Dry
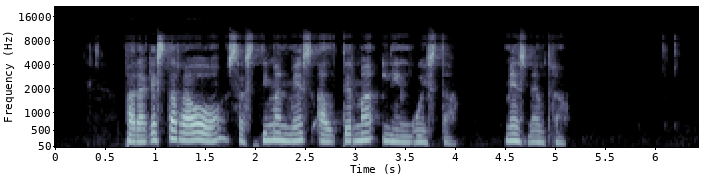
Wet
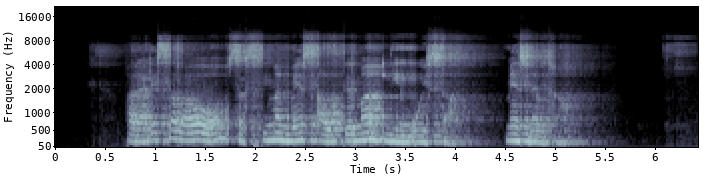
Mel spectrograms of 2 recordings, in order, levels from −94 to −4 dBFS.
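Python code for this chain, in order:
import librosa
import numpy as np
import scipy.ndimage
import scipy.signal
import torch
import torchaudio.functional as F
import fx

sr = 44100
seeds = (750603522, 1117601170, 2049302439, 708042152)

y = fx.rev_schroeder(x, sr, rt60_s=0.9, comb_ms=26, drr_db=7.0)
y = fx.rider(y, sr, range_db=10, speed_s=0.5)
y = fx.transient(y, sr, attack_db=-10, sustain_db=9)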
